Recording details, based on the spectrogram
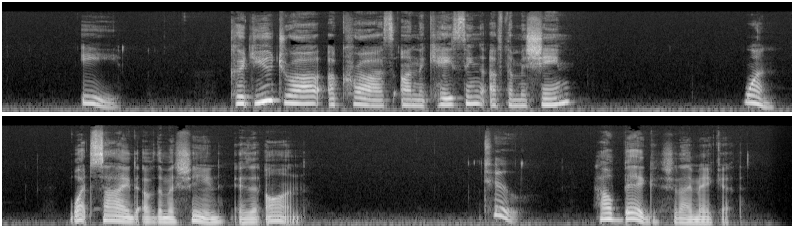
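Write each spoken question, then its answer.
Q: Could you draw a cross on the casing of the machine?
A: 2: How big should I make it?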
